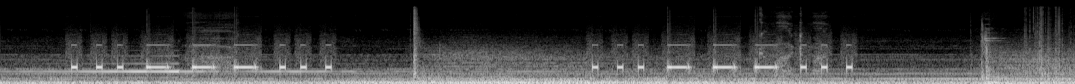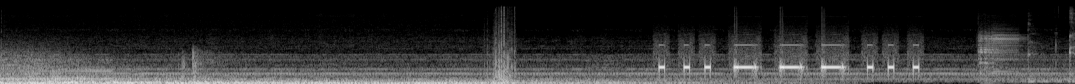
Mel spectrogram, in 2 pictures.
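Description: An SOS sent in Morse code as beeps, three short, three long, three short, repeated three times over a steady low rumble and hum.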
